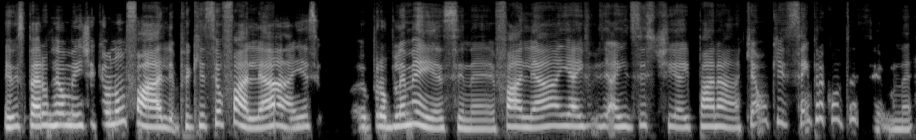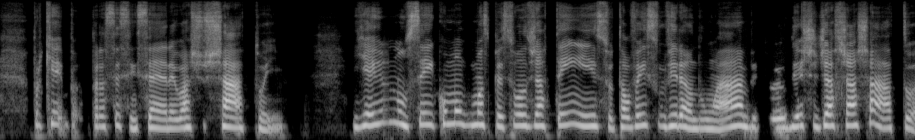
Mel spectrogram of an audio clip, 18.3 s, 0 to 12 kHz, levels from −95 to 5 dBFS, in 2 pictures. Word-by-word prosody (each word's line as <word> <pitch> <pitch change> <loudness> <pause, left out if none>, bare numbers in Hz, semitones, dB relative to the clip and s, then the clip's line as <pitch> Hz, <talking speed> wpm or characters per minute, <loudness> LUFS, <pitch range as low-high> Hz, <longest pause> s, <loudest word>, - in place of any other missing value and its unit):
Eu 210 0 +4
espero 240 +2 +5
realmente 255 -1 +2
que 275 - -6
eu 270 - +3
não 305 +4 +2
falhe, 220 -8 +6
porque 235 +3 -4
se 235 - -7
eu 285 - 0
falhar, 225 -4 +6
esse 225 - -5 0.4
o 215 - -2
problema 235 +4 +2
é 255 -5 +4
esse, 200 0 -4
né, 180 0 -5
falhar 220 +2 +2
e 245 - -2
aí 235 0 -3
aí 230 0 0
desistir, 240 +1 -9
aí 205 - -4
parar, 225 -3 0
que 270 - -9
é 270 - -3
o 350 - -11
que 315 -4 -10
sempre 295 +8 -6
aconteceu, 370 - -12
né, 175 +1 -6 0.3
porque 265 +2 -7 0.3
para 225 0 -6
ser 250 +3 -8
sincera 190 -1 -3
eu 190 +1 -3
acho 210 +2 -2
chato 215 -5 +1
ir, 200 +4 -11 0.7
e 220 +4 -3
aí 255 +3 -1
eu 305 - -13
não 290 -5 -2
sei 270 +3 -3
como 285 +4 -4
algumas 265 -2 -2
pessoas 245 +1 -3
já 245 0 0
têm 250 0 -3
isso, 220 -4 -5
talvez 235 +4 -3
virando 225 -5 -1
um 185 -1 -2
hábito, 215 +1 +1
eu 200 +1 +1
deixo 225 +2 -3
de 230 - 0
achar 250 +1 +2
chato 200 -7 -2
235 Hz, 195 wpm, -23 LUFS, 210-255 Hz, 0.7 s, falhe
